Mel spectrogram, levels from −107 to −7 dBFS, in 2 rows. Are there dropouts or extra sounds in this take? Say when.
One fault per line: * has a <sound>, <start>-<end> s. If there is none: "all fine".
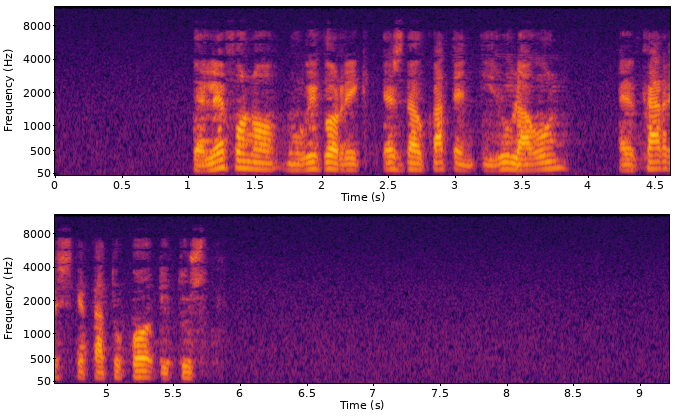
all fine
